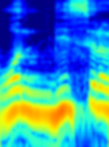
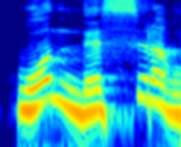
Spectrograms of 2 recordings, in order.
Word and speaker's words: 원네스: 뭐 한글 발음으로 원니스라고 해서 맨날 니스 그런 사람들이 있는데 영어예요 그냥. 한국말이 아니라. 원네스라고 우리가 쓰고 있죠.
